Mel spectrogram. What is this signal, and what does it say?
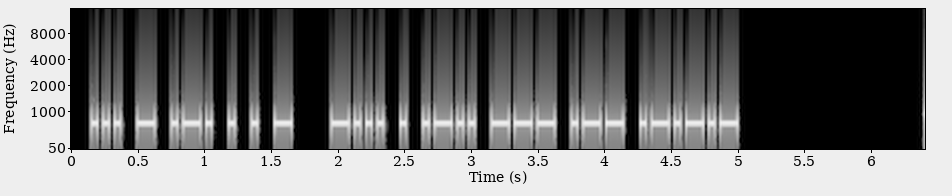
Morse code, heard as a keyed tone, about 28 wpm, 700 Hz. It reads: STREET BELOW.
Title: Sentences from Top 1000 Words - Review Part 5 - 28wpm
